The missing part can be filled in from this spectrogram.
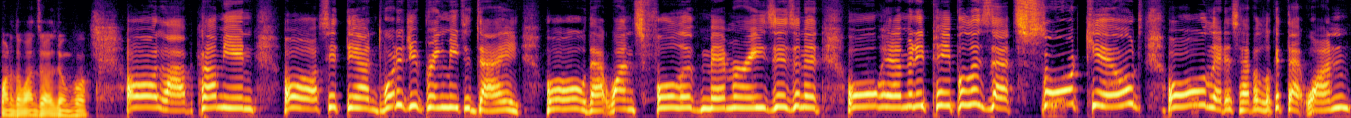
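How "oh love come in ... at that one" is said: put-on very high, slow, drawn-out comic old-lady voice. Narrating a game, the speaker voices a disguised old lady in a Monty Python old lady voice. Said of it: "she's got that old lady Monty Python voice".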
